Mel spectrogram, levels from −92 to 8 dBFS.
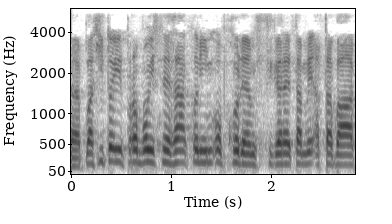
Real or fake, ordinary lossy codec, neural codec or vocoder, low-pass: fake; none; codec, 16 kHz in and 24 kHz out, 2.2 kbps, FireRedTTS-2 codec; 5.4 kHz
